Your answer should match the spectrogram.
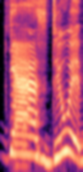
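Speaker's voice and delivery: loud, high burst of yes; excited cheer. Real, not acted. Cheering the no A C fitting room idea, excited. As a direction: jump on the idea with glee.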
